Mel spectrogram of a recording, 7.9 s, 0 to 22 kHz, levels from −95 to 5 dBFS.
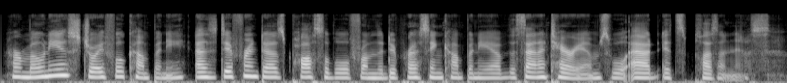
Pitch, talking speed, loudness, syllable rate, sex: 200 Hz, 135 wpm, -17 LUFS, 4.8 syllables/s, female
